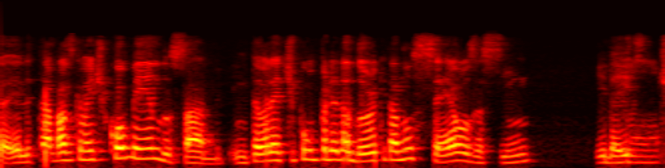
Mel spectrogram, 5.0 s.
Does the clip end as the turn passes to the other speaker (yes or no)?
no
